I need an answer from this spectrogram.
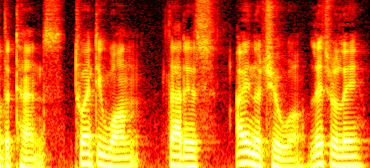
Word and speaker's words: einogtúgu: In this system, the ones come before the tens, 21, that is, einotjuo, literally 1 and 20.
